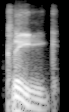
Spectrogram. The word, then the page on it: klieg: British English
